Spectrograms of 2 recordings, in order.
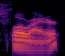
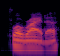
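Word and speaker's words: Flo Rida: a friday and saturday night friday night was flowrider florida i should say that's how his name is pronounced he's a big star and a lot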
